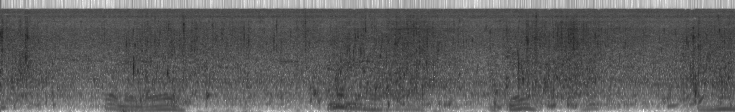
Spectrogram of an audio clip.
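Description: Shallow water flows and ripples outdoors.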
